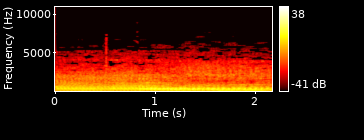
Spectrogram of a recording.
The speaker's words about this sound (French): Il faut bien que je démarre. Qu'est-ce que ça veut dire? Allez, là. Allez, allez, allez, vieux camion.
